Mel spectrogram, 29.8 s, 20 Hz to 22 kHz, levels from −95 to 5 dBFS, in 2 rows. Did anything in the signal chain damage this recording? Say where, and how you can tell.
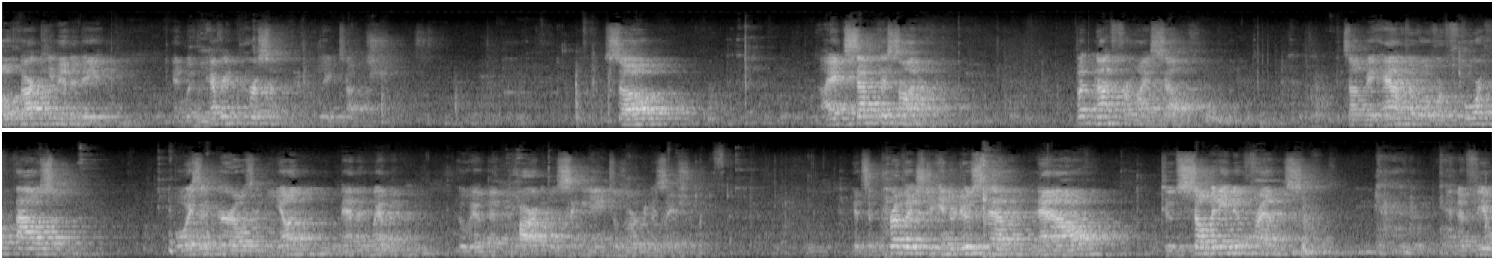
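No, nothing in the signal chain damaged this audio that I can hear.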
